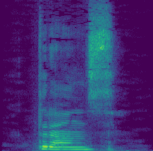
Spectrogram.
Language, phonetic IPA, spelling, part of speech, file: Polish, [trãw̃s], trans, noun / adjective, Pl-trans.ogg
